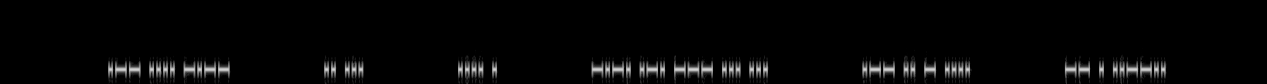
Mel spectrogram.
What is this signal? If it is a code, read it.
Morse code, heard as a keyed tone, about 36 wpm, 700 Hz. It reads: WHY IS HE CROSS WITH ME?
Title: 4x Word-Spacing - Sentences from Top 300 Words - 35wpm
